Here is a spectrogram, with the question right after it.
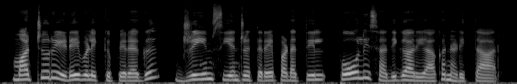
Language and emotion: Tamil, neutral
